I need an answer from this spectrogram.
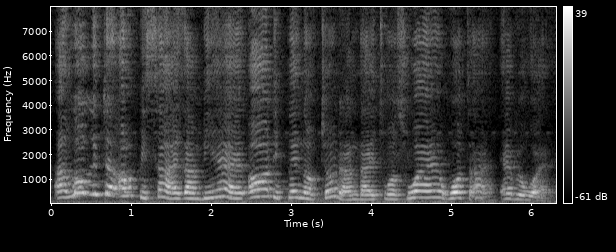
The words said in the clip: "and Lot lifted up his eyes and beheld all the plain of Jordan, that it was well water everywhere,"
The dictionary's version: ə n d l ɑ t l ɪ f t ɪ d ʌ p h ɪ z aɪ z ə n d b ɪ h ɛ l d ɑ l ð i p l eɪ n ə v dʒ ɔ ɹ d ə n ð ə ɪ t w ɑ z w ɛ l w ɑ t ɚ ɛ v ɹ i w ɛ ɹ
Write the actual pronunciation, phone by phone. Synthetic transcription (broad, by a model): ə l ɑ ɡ l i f t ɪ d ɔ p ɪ s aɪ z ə n b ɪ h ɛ d ɑ l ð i p l eɪ n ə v tʃ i l d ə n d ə ɪ t w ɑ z w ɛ w ɑ t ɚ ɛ v ɹ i w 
